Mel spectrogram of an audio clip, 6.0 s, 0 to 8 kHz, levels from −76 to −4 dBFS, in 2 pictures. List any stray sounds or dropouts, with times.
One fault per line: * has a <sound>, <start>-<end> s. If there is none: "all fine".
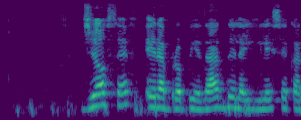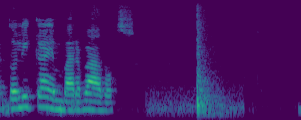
* has a thud, 5.0-5.4 s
